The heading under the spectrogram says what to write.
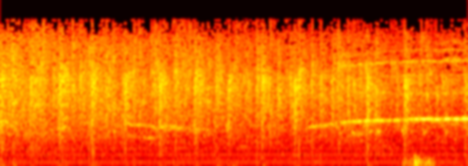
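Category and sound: crowd, audience clapping and applauding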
